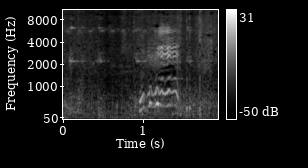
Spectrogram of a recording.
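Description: A goat bleats once, close and fairly loud, with a wavering cry in the middle of the stretch over faint rustling as it is coaxed and led along indoors.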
